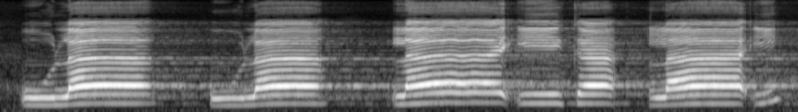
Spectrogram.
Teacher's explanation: Cara bacanya yaitu dipanjangkan 4 sampai 5 harakat ya. Harus konsisten dengan nafas. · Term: mad wajib muttasil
